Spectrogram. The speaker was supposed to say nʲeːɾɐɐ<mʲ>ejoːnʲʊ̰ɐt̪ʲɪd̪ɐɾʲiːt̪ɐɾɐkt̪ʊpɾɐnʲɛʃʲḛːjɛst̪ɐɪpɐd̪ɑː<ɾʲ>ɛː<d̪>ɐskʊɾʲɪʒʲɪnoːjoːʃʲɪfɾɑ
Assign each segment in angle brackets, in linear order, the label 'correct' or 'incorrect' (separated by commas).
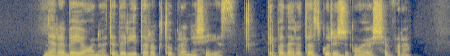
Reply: incorrect, correct, incorrect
